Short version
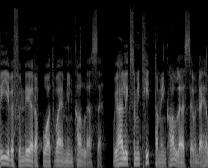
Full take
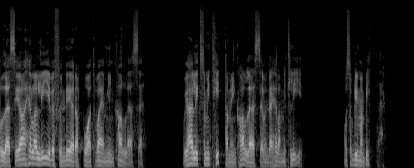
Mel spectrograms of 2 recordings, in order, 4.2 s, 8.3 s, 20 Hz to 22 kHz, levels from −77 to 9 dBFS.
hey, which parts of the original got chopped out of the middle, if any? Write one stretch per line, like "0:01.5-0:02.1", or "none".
0:03.0-0:03.5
